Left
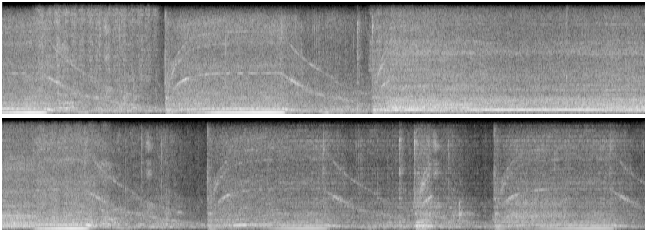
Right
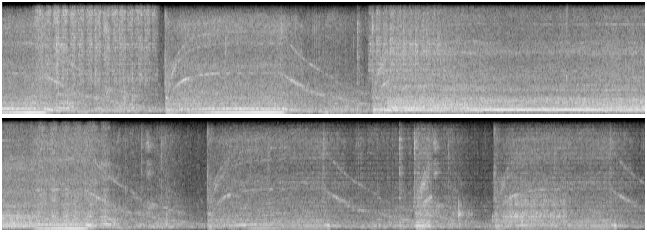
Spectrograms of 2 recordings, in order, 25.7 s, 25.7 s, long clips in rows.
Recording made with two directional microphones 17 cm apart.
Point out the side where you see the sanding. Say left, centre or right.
right.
